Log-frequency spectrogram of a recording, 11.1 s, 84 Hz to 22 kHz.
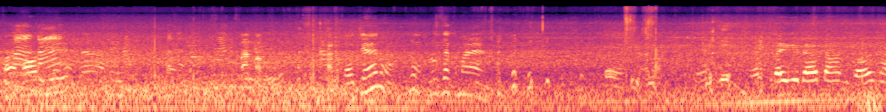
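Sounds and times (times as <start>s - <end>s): outdoor background noise: 0.0s - 11.0s
people talking: 0.0s - 11.0s.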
